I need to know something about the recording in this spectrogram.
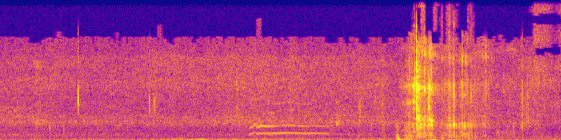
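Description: A kitten mewing once, a short faint call about two seconds in, followed about a second later by a brief burst of rustling noise.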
